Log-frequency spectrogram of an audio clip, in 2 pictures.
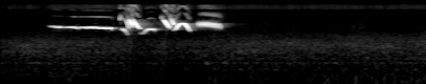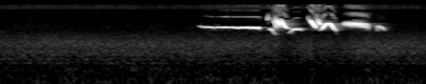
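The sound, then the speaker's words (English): A white-crowned sparrow sings its song twice, each phrase opening with a clear whistled note followed by quicker buzzy trills, separated by a few seconds of quiet outdoor background. “For example, I'm going to play you the song of a white-crowned sparrow.”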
